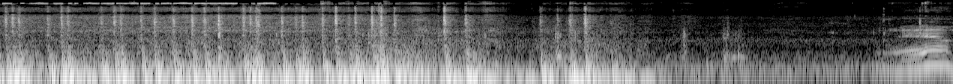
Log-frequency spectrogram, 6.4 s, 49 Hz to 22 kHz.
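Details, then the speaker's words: 1986 Pontiac Fiero, ignition tune-up, restarted after reassembly; the owner questions whether a distributor rotor that seized in place was wrong or badly made. A low, uneven chugging at about three pulses a second sputters and fades. Rough, not running properly, cause unconfirmed. "I don't want it to sound like that. Definitely doing more than what it was."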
